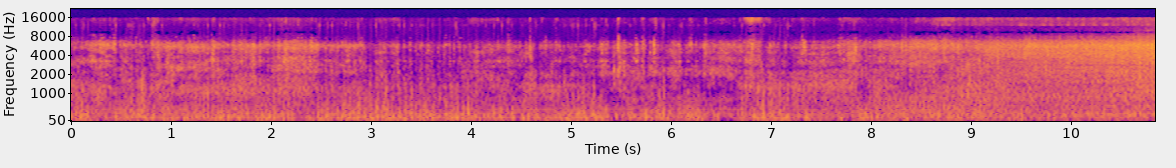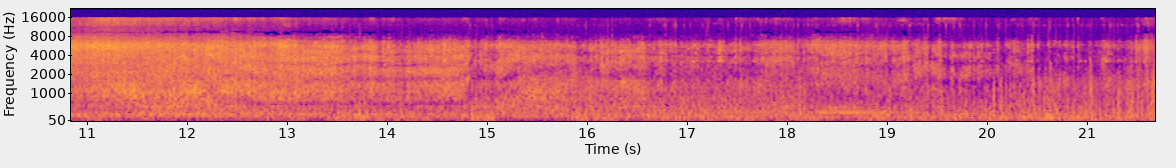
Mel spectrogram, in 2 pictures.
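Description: Wind rumbling and buffeting on a handheld phone microphone while riding a mountain bike along a road, with road and tyre noise mixed in. A louder, fuller rushing sound swells around the middle and fades again.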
